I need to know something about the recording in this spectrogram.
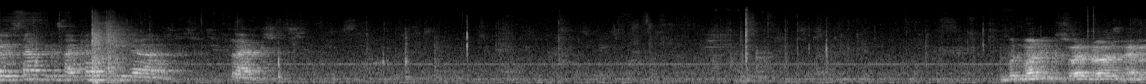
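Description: A man speaks steadily through a microphone in a large hall.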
